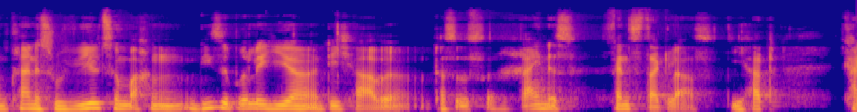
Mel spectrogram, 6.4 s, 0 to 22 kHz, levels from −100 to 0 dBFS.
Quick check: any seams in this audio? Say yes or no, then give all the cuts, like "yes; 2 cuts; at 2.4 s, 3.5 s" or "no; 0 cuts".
no; 0 cuts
